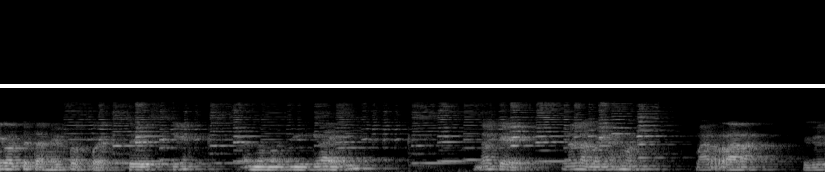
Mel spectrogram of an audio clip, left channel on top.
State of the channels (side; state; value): left; silent; 55 dB below the other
